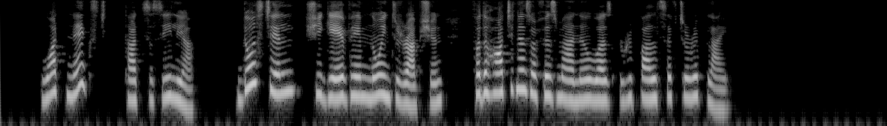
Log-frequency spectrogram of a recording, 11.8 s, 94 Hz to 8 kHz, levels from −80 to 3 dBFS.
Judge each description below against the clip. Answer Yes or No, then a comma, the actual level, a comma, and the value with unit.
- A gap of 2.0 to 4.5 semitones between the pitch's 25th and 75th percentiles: Yes, average, 3.4 semitones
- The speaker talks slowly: Yes, slow, 105 wpm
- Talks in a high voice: Yes, very high, 255 Hz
